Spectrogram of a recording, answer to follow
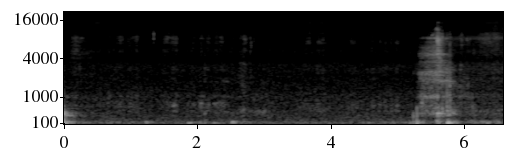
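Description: Faint scratching of handwriting on a paper workbook page, with a louder scratchy stretch near the end.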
